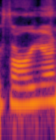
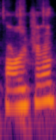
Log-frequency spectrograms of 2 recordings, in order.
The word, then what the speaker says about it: Tharja: I call her Tharia, not Tharja, because I like to think that's how you say it in Pledgian, that their J's are kind of accenty instead of just saying it in a straight English way, you know.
